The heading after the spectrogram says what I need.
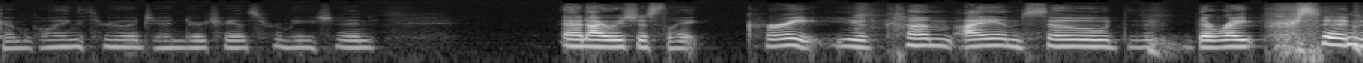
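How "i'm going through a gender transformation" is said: very quiet, soft, gentle, hushed murmur. Retelling what a man said through a door opened a crack, really soft voice. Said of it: "in a really soft voice".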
